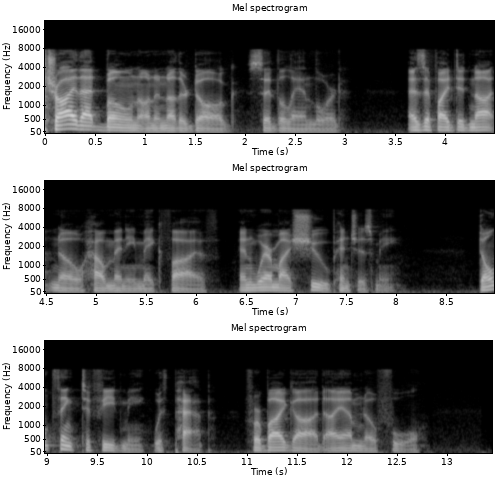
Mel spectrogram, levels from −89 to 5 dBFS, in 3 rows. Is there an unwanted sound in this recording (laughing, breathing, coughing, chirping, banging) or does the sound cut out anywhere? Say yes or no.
no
